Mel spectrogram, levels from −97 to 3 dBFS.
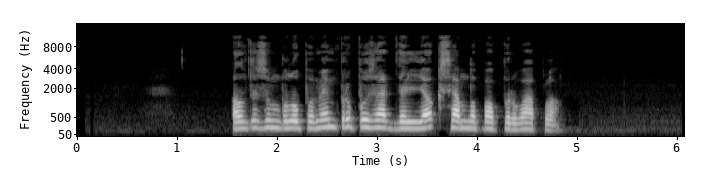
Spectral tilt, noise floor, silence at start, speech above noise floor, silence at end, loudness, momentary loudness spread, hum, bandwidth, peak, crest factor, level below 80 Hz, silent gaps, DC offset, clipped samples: -7 dB/octave; -75 dBFS; 1.55 s; 51 dB; 1.25 s; -25 LUFS; 7 LU; none; 11.5 kHz; -6 dBFS; 20 dB; -78 dBFS; none; under 0.1%; under 0.1%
